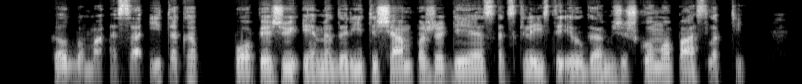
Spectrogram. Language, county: Lithuanian, Vilnius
